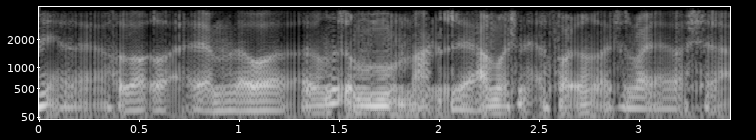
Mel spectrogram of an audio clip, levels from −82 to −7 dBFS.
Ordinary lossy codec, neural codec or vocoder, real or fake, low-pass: Opus, 64 kbps; autoencoder, 22.05 kHz, a latent of 192 numbers a frame, VITS, trained on many speakers; fake; 3.6 kHz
